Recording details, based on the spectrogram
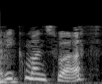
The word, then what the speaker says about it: Rickmansworth: Rickmansworth.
